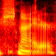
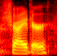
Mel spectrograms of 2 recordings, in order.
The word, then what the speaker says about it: Scheider: You just love Roy Schneider, and that's fair. Scheider. Sorry, Roy Scheider, and that's fair. Good thing you're here to pronounce the names correctly. Scheider. I just don't want him associated with like Rob Schneider.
